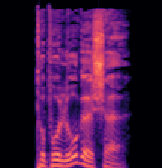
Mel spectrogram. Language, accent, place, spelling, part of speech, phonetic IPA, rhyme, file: German, Germany, Berlin, topologische, adjective, [topoˈloːɡɪʃə], -oːɡɪʃə, De-topologische.ogg
- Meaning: inflection of topologisch: 1. strong/mixed nominative/accusative feminine singular 2. strong nominative/accusative plural 3. weak nominative all-gender singular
